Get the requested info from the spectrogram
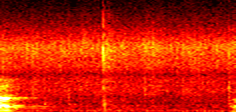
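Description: A single short plastic click about halfway through, over a steady hiss: the folded arm of a foldable quadcopter drone being worked out of its folded position by hand.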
